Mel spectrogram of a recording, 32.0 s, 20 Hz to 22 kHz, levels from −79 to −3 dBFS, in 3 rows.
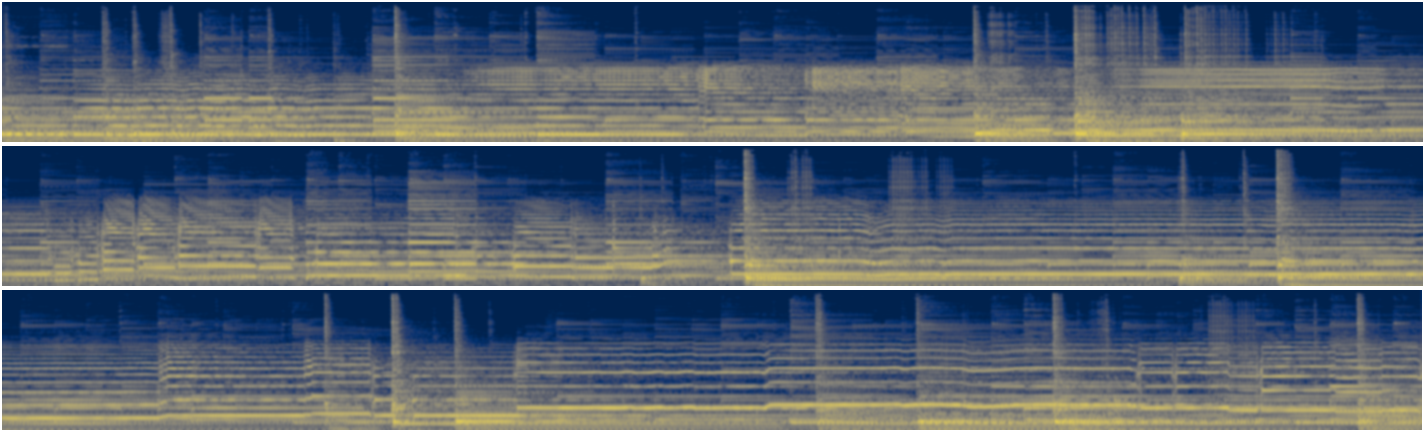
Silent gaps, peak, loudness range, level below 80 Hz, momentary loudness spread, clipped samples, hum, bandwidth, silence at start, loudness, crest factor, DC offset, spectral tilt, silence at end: none; -2 dBFS; 3 LU; -36 dBFS; 5 LU; under 0.1%; none; 19.5 kHz; 0 s; -18 LUFS; 16 dB; under 0.1%; -5 dB/octave; 0 s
